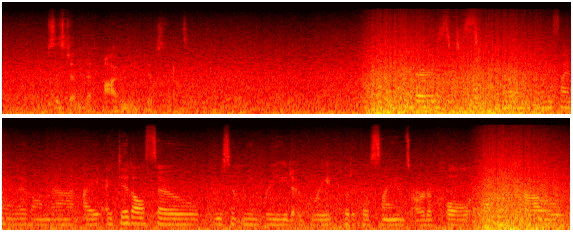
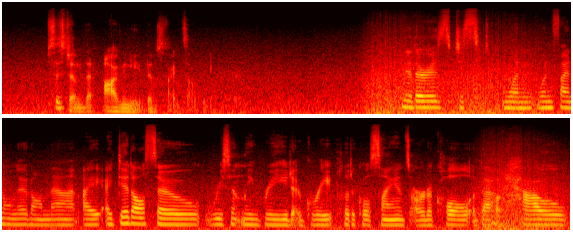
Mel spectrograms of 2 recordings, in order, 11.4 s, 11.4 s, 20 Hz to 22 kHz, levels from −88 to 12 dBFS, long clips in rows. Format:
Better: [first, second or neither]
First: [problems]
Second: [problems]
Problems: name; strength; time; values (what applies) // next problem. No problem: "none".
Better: second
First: wind noise on the microphone; heavy; 3 dB above the speech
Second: wind noise on the microphone; occasional gusts; 15 dB below the speech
